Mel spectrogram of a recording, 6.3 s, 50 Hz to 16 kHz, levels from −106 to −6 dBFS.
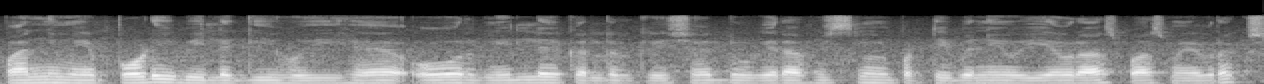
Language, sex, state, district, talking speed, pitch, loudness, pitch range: Hindi, male, Rajasthan, Bikaner, 225 wpm, 115 Hz, -18 LUFS, 115-120 Hz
